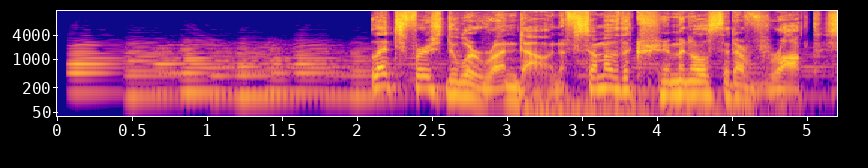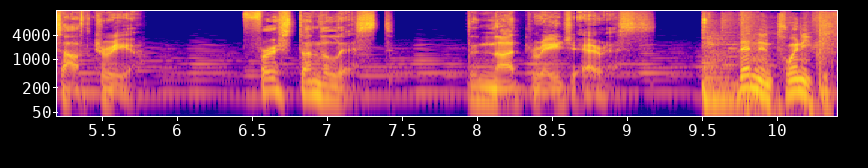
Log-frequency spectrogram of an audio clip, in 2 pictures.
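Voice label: English Corporate Narration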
